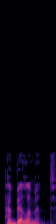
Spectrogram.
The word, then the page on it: habiliment: British English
